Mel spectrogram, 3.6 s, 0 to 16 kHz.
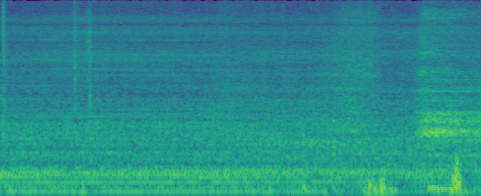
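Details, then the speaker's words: Hotpoint/GE refrigerator evaporator fan motor, WR60X10141 replacement, tested before install: steady, even low hum with no rubbing or ticking; sounds fast but spins slowly, running normally. "This thing is not spinning all that fast. I mean, it sounds like it is, but it isn't."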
